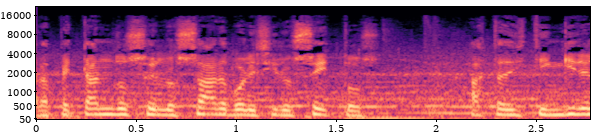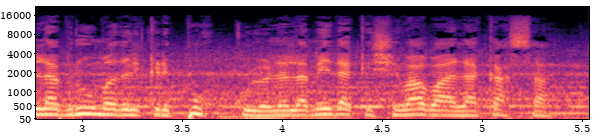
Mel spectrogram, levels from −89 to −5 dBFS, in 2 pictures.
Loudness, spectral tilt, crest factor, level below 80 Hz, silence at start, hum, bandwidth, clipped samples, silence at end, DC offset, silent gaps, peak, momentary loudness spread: -13 LUFS; -5 dB/octave; 12 dB; -30 dBFS; 0 s; none; 15.5 kHz; under 0.1%; 0 s; under 0.1%; none; 0 dBFS; 8 LU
